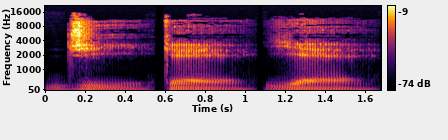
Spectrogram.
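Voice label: "jikeye", concatenated syllables; Affixing experiment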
